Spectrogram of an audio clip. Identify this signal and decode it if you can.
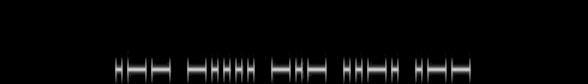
Morse code, heard as a keyed tone, about 20 wpm, 700 Hz. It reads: W6KFW
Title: Speed Racing - USA 1x3 Call Signs 17wpm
